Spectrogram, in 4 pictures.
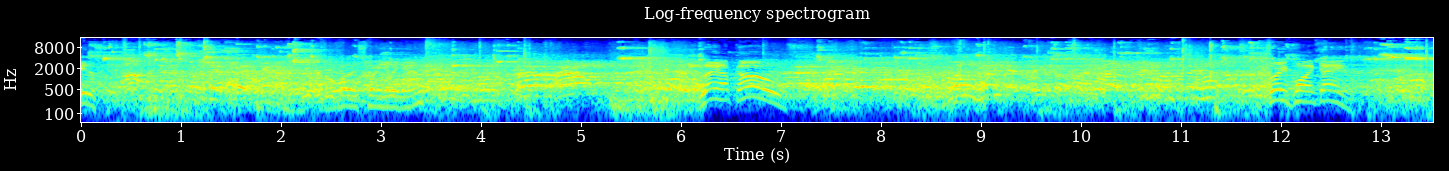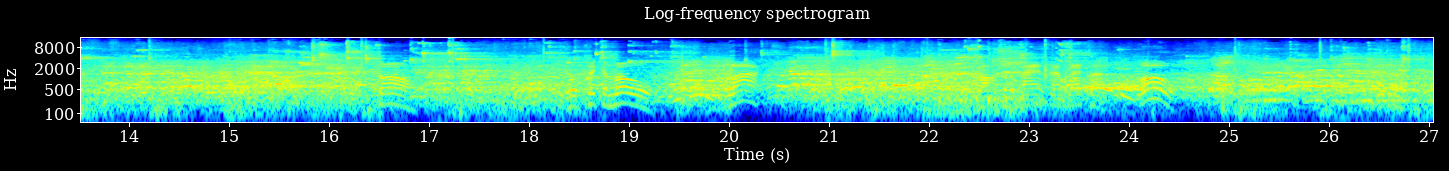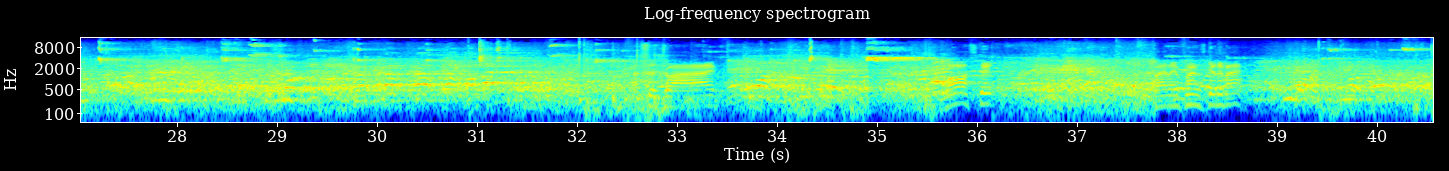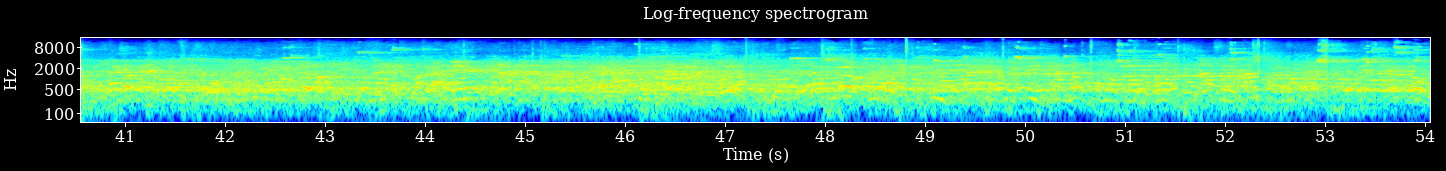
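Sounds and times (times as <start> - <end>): chatter of spectators: 0.0 - 54.0
sneakers squeaking: 0.0 - 54.0.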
